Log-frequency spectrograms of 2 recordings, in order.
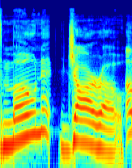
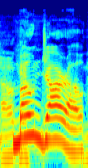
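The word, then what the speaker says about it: Mounjaro: They have it phonetically here and it says Monjaro. – Okay. – Monjaro.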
